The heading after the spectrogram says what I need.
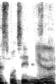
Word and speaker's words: Eswatini: Is that how you pronounce it? Eswatini.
